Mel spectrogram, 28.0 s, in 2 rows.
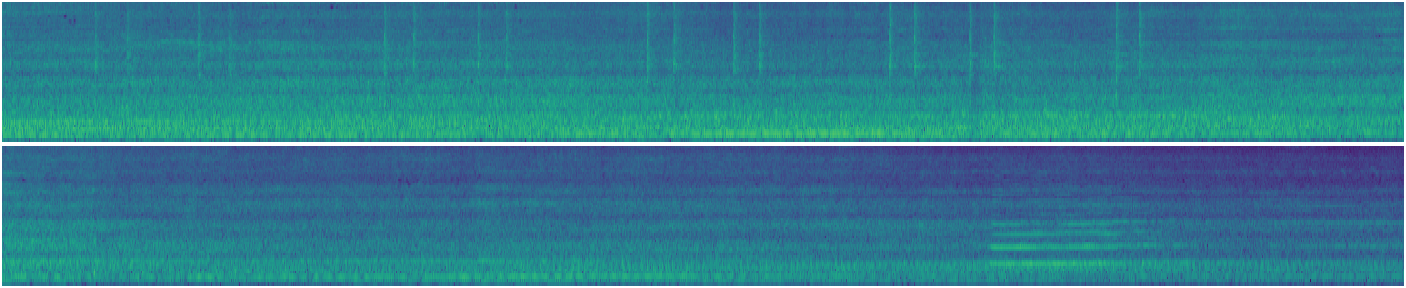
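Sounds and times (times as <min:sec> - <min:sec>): train wheels clicking over rail joints: 0:00.0 - 0:13.1
low diesel drone: 0:00.0 - 0:28.0.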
